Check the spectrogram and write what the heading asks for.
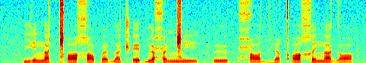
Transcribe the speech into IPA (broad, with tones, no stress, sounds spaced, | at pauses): j i˦ n a˧ ǁʰ ɑ˨˦ χ ɑ˨ p ɜ˨ d̪ a˧ t͡ʃʼ e˦ ɓ ɨ˦ ħ ɨ˧ ŋ͡ǁ i˦˨ | p ɨ˧ | ħ ɑ˨ dʱ i˨ qʼ ɑ˦ χ i˦ n a˦ ɡ ɑ˧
